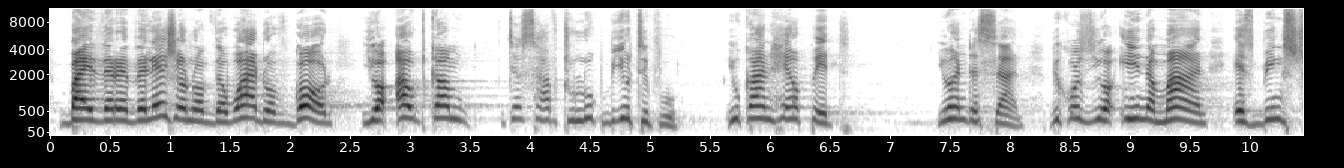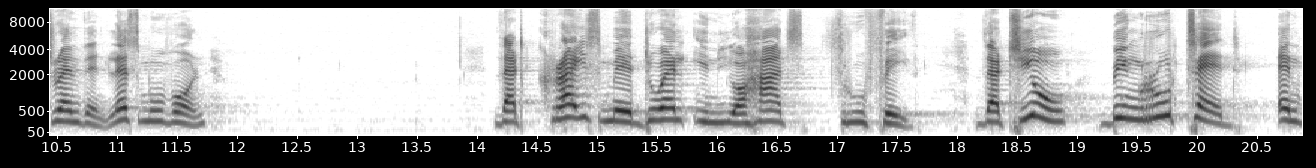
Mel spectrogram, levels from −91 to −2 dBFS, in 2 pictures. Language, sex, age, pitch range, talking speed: English, female, 40-59, 245-315 Hz, 130 wpm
